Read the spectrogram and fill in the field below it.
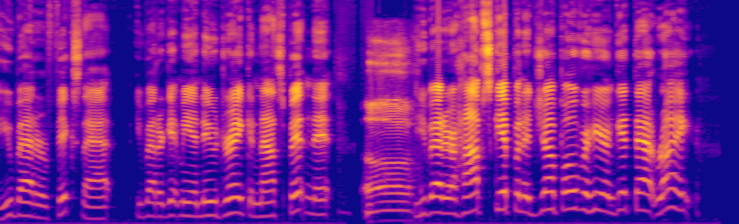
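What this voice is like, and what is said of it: Put-on Southern US accent. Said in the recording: “I almost wish I made him southern this whole time ... I could do a southern accent”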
